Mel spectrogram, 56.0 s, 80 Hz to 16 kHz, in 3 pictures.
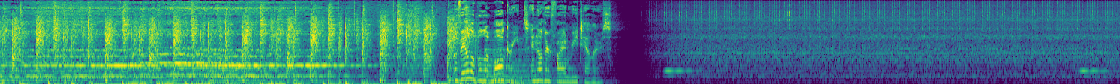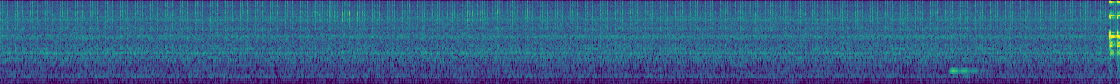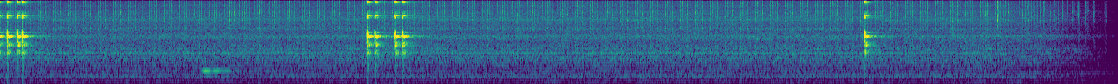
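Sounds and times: electronic humming drone: 0.0 - 6.6, 18.0 - 18.8, 34.4 - 35.4, 40.6 - 41.8, 43.4 - 44.7, 51.7 - 52.2
soft short electronic tone: 11.1 - 11.7, 18.0 - 18.6, 34.4 - 35.1, 37.2 - 38.1, 40.7 - 41.3, 43.4 - 44.4
sharp bright electronic clicks: 37.2 - 38.2, 43.4 - 44.5, 51.7 - 52.2.

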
